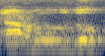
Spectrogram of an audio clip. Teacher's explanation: صحیح تبھی ہوگا جب ہمارے پڑھتے وقت ہونٹ گول ہو جائے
